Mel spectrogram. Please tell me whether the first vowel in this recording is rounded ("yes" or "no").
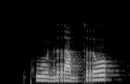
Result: yes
